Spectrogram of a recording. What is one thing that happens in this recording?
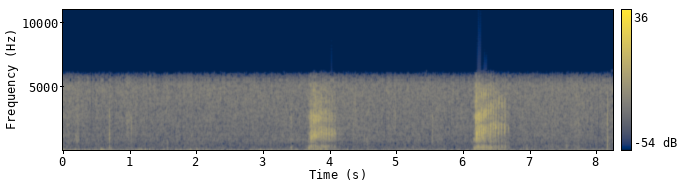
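Hooves thud softly on dirt as a horse walks.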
